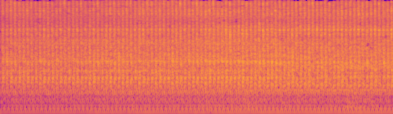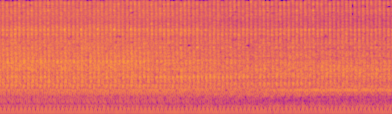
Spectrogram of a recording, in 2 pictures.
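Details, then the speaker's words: Mitsubishi Outlander diesel idling after timing cover resealed (sealant cured overnight, fresh oil), cracked exhaust manifold: steady clatter about three beats a second, no metallic rattle from the timing case. "There is absolutely no noise now coming from that timing case area."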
